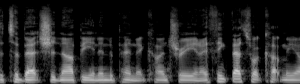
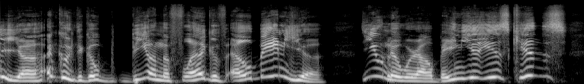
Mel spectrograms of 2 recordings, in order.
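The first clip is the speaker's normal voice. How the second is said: very high pitch, swooping up and down; 12 semitones higher, 7 dB louder than usual. Joking about the bird on the flag of Albania: bad Big Bird voice. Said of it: "That's a shitty Big Bird".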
